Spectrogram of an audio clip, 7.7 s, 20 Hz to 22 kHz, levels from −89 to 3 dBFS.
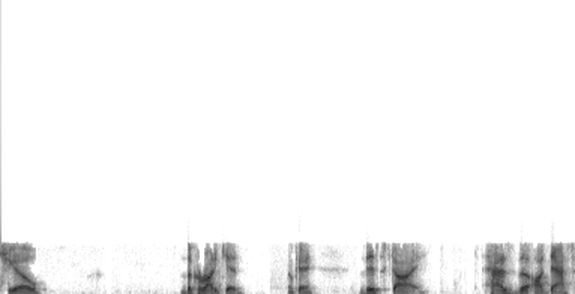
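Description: AMR narrowband mobile codec coding runs through the whole of this speech clip, from start to finish. Everything above 4 kHz is gone, so the speech has the boxed-in, band-limited quality of a phone call, and the codec damage is plainly audible: the voice takes on a buzzy, synthetic edge because it is rebuilt from a vocal-tract model driven by sparse pulses in 20 ms frames, at a rate that sounds like AMR-NB's 10.2 kbps mode.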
